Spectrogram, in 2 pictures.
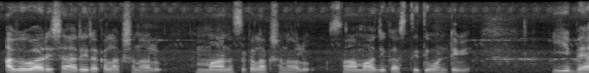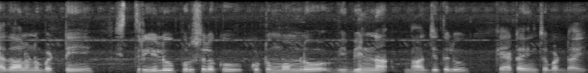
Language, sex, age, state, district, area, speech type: Telugu, male, 30-45, Andhra Pradesh, Kakinada, rural, spontaneous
